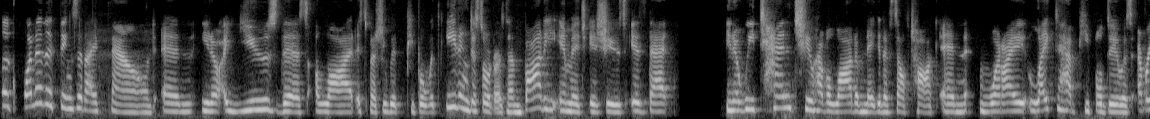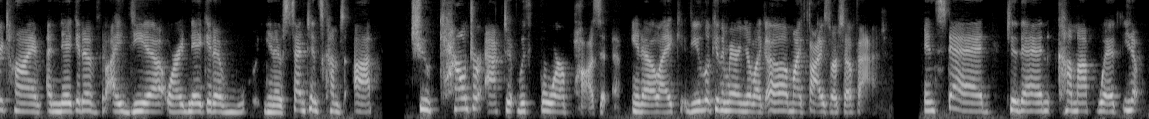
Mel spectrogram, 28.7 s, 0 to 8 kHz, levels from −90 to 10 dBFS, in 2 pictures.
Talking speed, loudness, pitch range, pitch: 195 wpm, -20 LUFS, 195-225 Hz, 205 Hz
